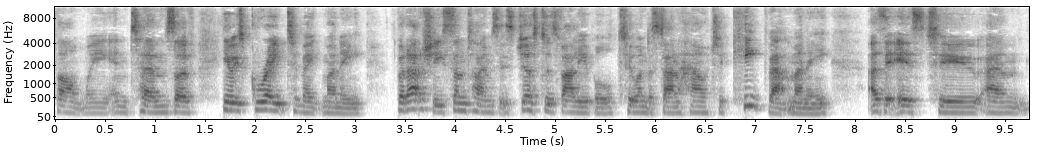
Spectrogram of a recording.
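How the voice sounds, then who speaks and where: A woman hosting a podcast interview, asking friendly, chatty, rambling questions. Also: deep voice. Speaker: podcast host. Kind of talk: conversational interview.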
